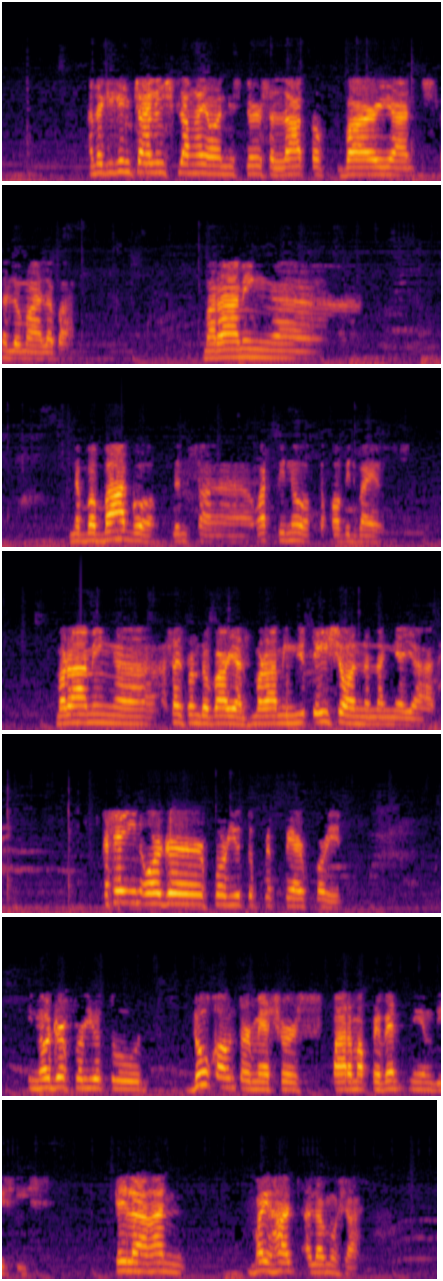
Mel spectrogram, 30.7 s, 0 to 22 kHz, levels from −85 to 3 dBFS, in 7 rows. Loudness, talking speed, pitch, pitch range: -16 LUFS, 120 wpm, 170 Hz, 150-190 Hz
